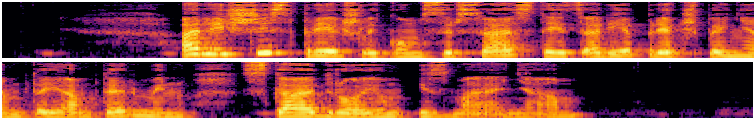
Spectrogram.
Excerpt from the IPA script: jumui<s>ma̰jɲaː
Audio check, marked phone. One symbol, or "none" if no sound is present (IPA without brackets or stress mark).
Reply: z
